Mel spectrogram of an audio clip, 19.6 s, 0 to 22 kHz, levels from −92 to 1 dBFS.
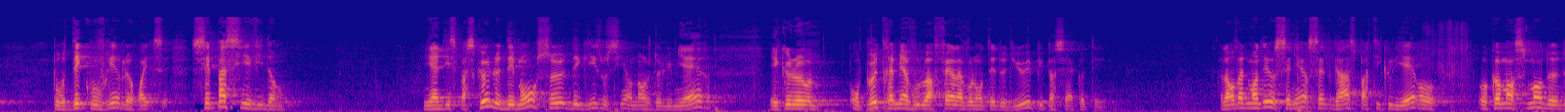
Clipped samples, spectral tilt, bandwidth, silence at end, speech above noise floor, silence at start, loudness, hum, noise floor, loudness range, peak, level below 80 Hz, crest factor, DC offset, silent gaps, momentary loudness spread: under 0.1%; -5.5 dB/octave; 11.5 kHz; 0 s; 34 dB; 0 s; -32 LUFS; none; -66 dBFS; 5 LU; -10 dBFS; -64 dBFS; 22 dB; under 0.1%; none; 15 LU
